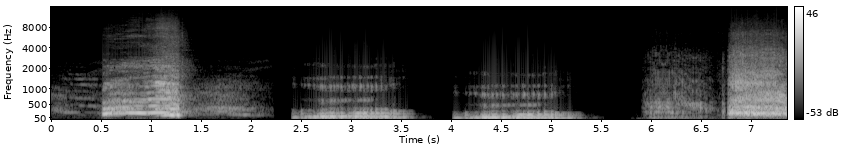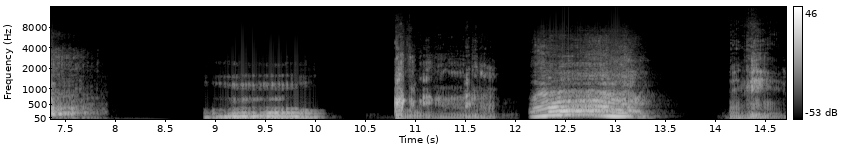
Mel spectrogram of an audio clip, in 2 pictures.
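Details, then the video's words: Lion: a series of separate vocalizations roughly every one to two seconds. Deep, droning, tonal moans alternate with harsh, breathy roars and a rising and falling wavering roar near the end. There are clean silent gaps between the sounds. "FUNNY LION SOUNDS"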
